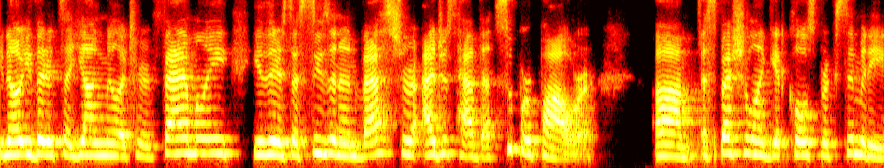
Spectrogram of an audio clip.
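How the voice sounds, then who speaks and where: In a very clean recording with a silent background, a woman with an Eastern European accent speaks at a very fast pace and a fairly high pitch. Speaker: real estate team leader. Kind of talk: podcast interview, personal story. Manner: casual, animated.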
